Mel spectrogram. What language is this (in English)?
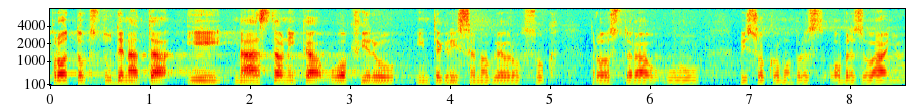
Serbian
